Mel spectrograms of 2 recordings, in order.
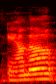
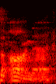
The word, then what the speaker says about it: Ana: a n a which some people say as anna but it is pronounced the way my parents pronounce it is anna they named me that name but then they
